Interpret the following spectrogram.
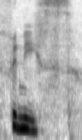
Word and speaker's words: finissent: Nous finissons, vous finissez, il, elle finissent. Okay, and you remember the E and T is never pronounced. So in the last part there, you're just going as far as the S's.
